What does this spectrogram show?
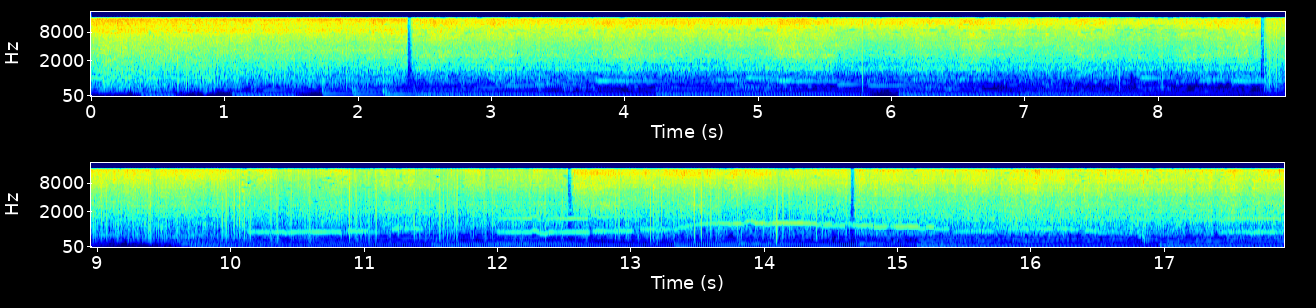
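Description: Wet ground spice paste sizzling steadily as it fries with potato wedges in a hot kadhai over a wood fire, with a spoon stirring it now and then. Soft background music with sustained notes plays underneath.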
